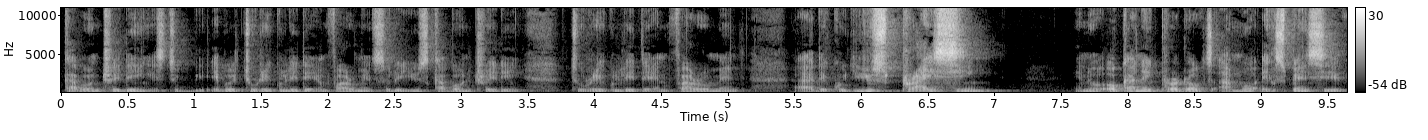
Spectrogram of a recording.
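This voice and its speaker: Fairly quick and fairly even in intonation, a man's very deep, low voice comes across dark, mellow and somewhat breathy. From Cameroon. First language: Mankon. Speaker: university lecturer. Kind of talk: recorded lecture. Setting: recorded alone at school. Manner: halting, many fillers.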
